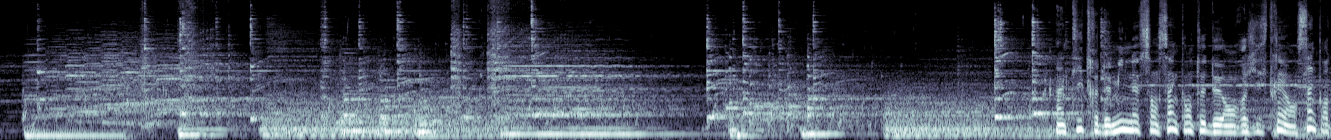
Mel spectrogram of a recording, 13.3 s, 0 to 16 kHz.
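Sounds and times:
metallic chimes in boiling water clinking: 0.2 - 9.0, 9.9 - 13.3
low sustained drones: 0.2 - 13.3
boiling water bubbling and churning: 1.4 - 11.7
speech: 10.6 - 13.3.

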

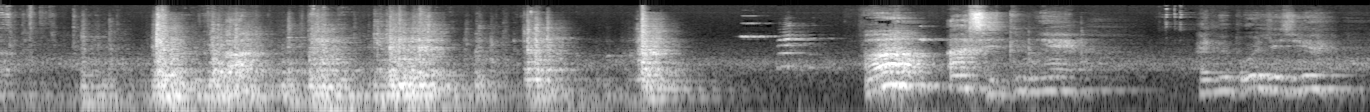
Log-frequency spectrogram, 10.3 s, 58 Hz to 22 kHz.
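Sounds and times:
heavy prison door being worked open with thuds and rattling knocks: 0.0 - 8.2
speech: 7.3 - 7.5, 9.0 - 10.0.

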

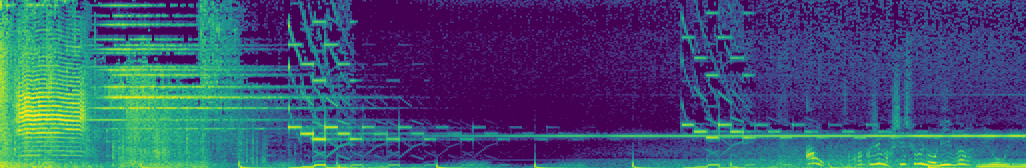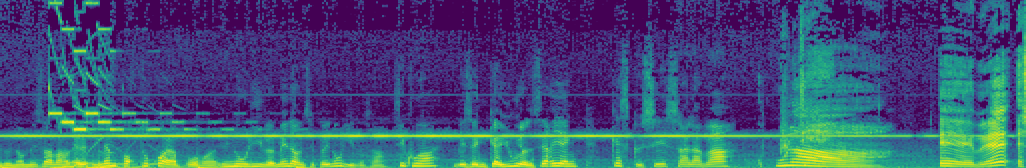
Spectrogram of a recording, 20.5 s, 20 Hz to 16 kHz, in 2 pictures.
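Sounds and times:
flock of sheep bleating: 0.2 - 1.0
pulsing pinging tones: 1.0 - 20.5
speech: 10.0 - 20.5.

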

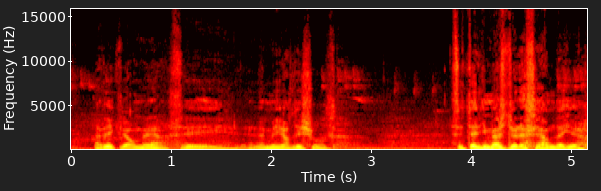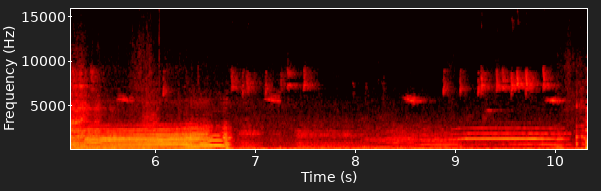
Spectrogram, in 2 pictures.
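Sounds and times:
speech: 0.2 - 2.8, 3.8 - 5.4
young heifer mooing on a free-range farm: 5.0 - 6.8, 8.1 - 10.2.

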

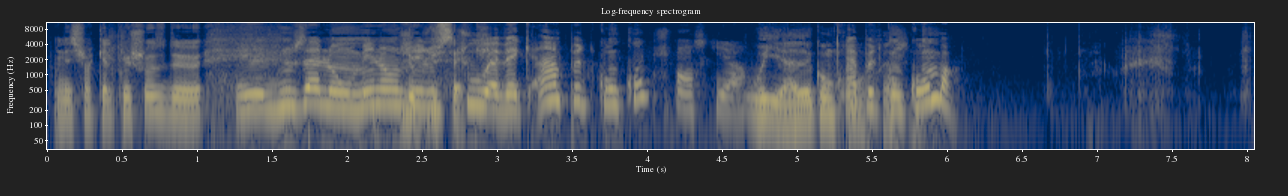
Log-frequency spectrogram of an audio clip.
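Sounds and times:
speech: 0.1 - 6.2
chewing crackles: 6.5 - 8.0
crisp bite of crouton, radish and cucumber: 6.6 - 8.0.

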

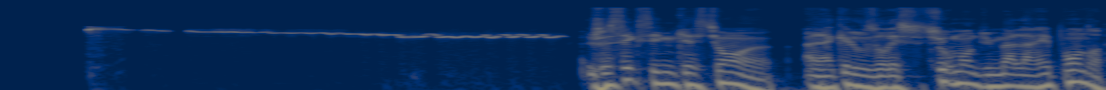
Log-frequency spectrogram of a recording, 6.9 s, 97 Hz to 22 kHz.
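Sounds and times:
person imitating a golden eagle call with a whistled cry: 0.6 - 3.6
speech: 3.7 - 6.9.

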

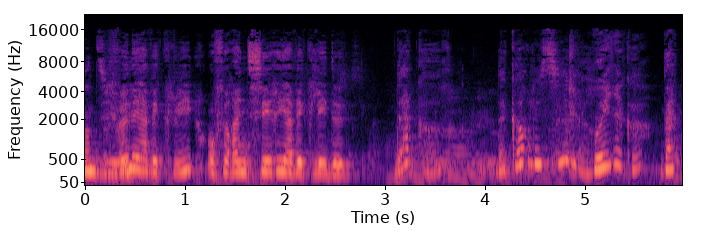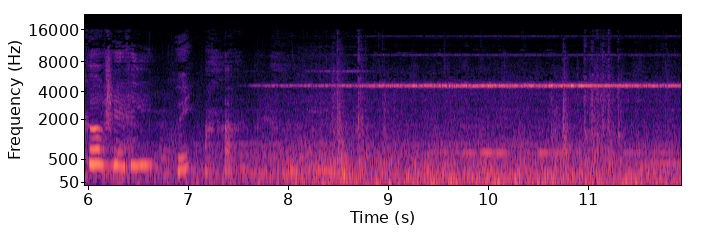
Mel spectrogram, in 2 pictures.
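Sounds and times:
speech: 0.0 - 7.8
metro train carriage rumbling: 7.0 - 11.9
metro train wheels squealing: 7.5 - 11.9.

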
